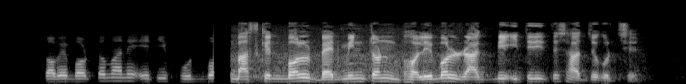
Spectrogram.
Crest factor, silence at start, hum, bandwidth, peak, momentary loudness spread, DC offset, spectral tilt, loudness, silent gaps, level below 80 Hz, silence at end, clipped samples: 18 dB; 0.45 s; none; 7.8 kHz; -2 dBFS; 17 LU; under 0.1%; -2.5 dB/octave; -17 LUFS; 2.16-2.29 s; -64 dBFS; 0.5 s; under 0.1%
